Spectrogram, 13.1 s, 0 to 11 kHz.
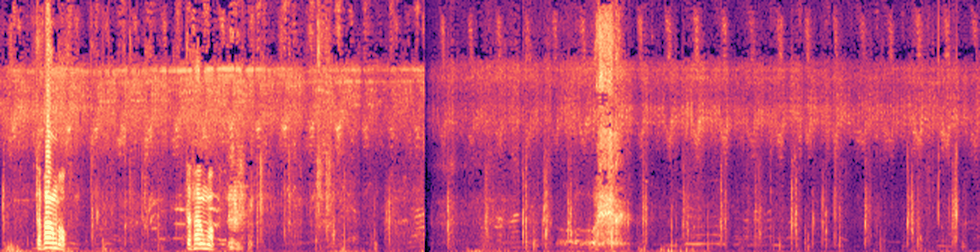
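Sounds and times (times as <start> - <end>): footsteps on dirt path: 0.0 - 13.0.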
